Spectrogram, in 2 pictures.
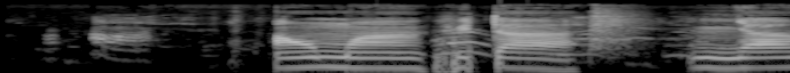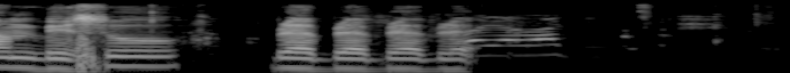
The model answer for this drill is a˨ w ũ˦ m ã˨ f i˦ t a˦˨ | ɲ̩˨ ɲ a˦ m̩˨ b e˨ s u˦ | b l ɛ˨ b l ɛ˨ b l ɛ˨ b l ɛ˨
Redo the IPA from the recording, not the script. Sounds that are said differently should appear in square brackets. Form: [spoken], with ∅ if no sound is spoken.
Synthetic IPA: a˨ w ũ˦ m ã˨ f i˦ t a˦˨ | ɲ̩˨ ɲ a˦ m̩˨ b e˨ s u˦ | b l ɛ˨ b l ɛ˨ b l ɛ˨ b l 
